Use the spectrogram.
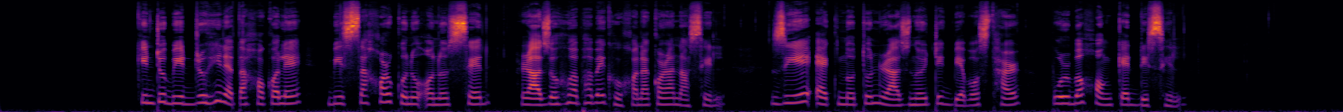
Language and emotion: Assamese, neutral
